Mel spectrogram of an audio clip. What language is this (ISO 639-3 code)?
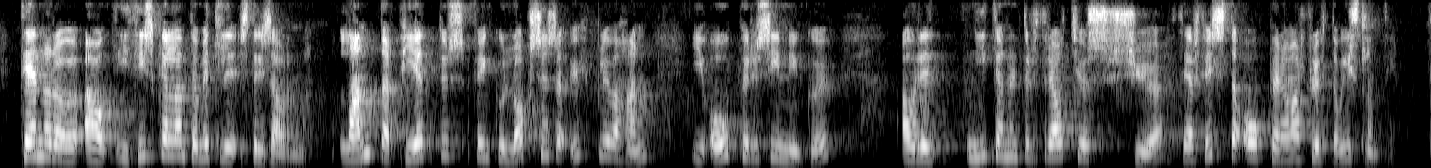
isl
